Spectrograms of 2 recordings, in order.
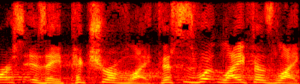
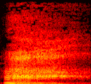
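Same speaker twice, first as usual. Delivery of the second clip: exasperated eye-roll sigh; heavy put-upon sigh; teenager's sigh; 4 semitones lower than usual. Acted. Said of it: "Like a teenager, you know, rolling their eyes".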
